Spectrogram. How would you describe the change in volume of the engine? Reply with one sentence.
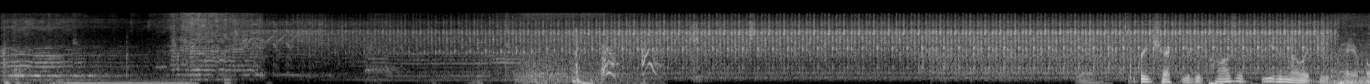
The loudness of the engine goes up.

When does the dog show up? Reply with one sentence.
You can hear the dog from 5.7 to 6.7 s.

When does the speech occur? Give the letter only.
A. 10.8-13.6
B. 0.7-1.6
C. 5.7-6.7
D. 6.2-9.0
A.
